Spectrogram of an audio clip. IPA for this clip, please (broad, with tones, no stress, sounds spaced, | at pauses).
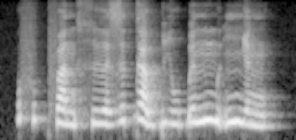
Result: f ə˦˥ p̚ f a˨˩ n x ɨ˨˩ ə̯ z ə˦˥ t̚ ɣ a˧˩ w ɓ i˨˩ w ɓ ə˨˦ n m ɨ̰˧˥ ŋ ɲ a˨˩ ŋ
